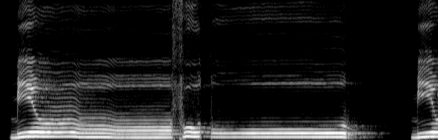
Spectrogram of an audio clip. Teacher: ujung gigi seri paling atas tempelkan ke bibir paling bawah sini setelah ditempelkan maka disitulah tempat keluar ikhfanya Meo foto Meow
